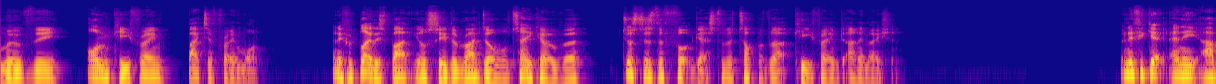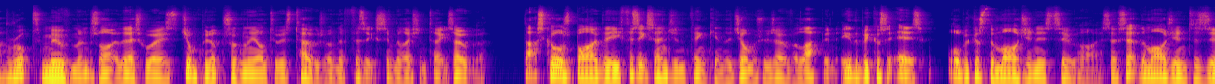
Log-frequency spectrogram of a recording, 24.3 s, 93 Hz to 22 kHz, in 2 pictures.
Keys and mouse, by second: 2.0 click, 3.4 click, 4.4 space, 6.8 space, 7.2 shift+Left, 7.8 space, 10.2 space, 10.7 shift+Left, 11.8 space, 13.1 space, 14.6 space, 15.9 space, 19.2 click, 23.2 click.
